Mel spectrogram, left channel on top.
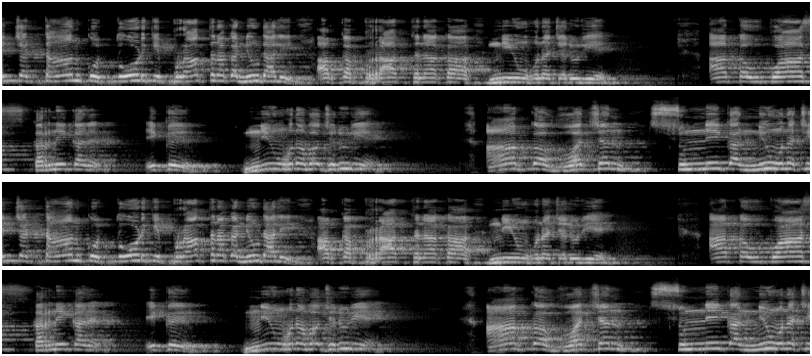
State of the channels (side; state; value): both; normal; correlation 0.78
